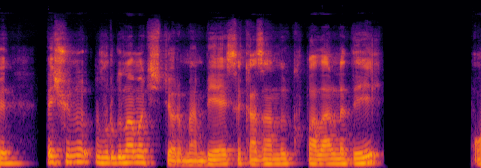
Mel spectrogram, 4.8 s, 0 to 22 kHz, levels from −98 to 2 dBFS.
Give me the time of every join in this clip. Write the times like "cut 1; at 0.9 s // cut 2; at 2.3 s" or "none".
none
